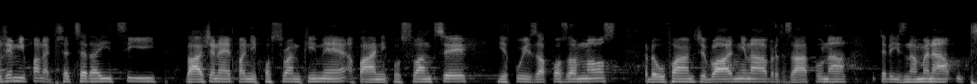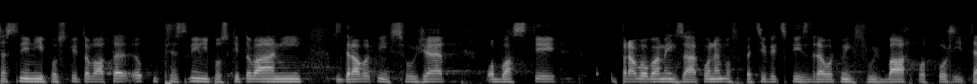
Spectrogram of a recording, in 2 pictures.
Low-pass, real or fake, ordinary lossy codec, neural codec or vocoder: 7.2 kHz; fake; MP3, 32 kbps; codec, 16 kHz, 1 kbps, X-Codec, HuBERT features, trained on balanced general audio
